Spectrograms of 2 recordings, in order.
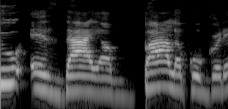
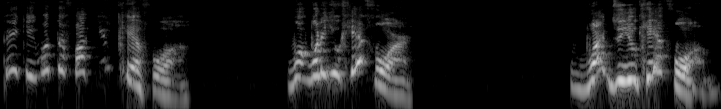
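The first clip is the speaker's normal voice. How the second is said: high-pitched, incredulous challenge; exasperated questioning; 7 semitones higher, 4 dB louder than usual. Pretend. Host challenging Biggie over what she cares, exasperated. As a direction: press the question with mounting exasperation.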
